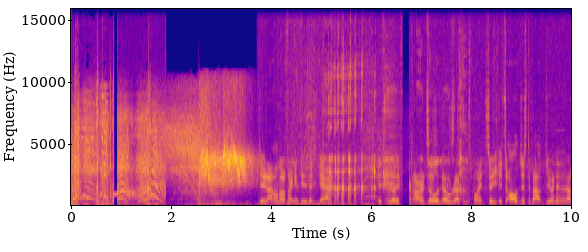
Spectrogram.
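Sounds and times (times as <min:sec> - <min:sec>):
quadcopter motors whining: 0:00.0 - 0:02.6.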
